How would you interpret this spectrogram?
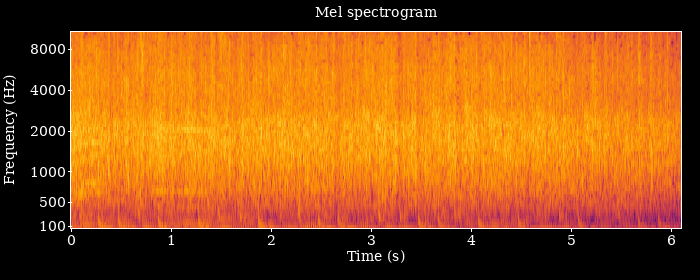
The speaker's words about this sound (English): And then we'll put in, like, some people applauding over the top of that as if it was going well.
